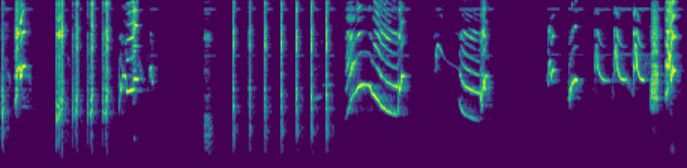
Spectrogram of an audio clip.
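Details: Female Javan myna calling a male, used as a decoy: rapid trains of sharp clicks, then loud slurred whistles bending downward and a run of quick high whistled notes.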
